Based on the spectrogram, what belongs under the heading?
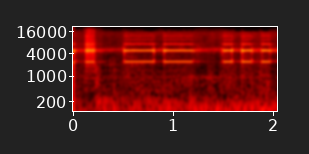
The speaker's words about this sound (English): Just by the way, a little tidbit of information. That means SMS in Morse code. Genuinely does.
